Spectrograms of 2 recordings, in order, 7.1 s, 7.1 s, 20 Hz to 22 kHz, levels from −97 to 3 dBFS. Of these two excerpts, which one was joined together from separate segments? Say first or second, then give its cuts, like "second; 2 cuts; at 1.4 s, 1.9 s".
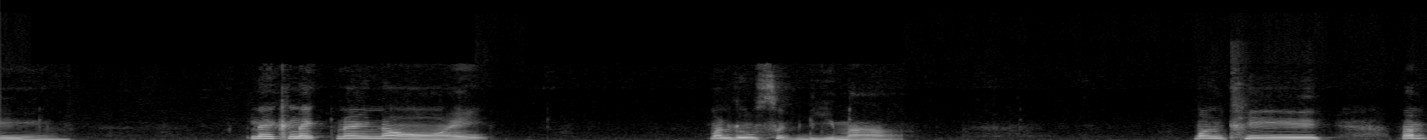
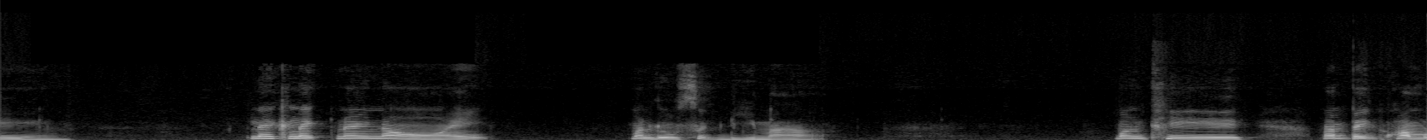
second; 1 cut; at 2.5 s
